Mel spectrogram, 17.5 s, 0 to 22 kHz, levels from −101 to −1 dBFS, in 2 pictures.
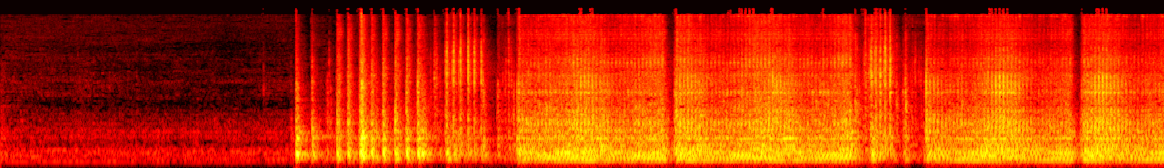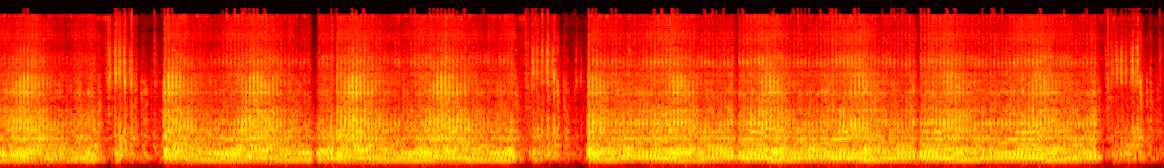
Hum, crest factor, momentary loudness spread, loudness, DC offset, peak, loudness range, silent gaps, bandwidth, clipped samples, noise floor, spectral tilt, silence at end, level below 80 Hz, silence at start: none; 22 dB; 6 LU; -27 LUFS; under 0.1%; -6 dBFS; 3 LU; none; 19 kHz; under 0.1%; -60 dBFS; -3.5 dB/octave; 0 s; -72 dBFS; 2.2 s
